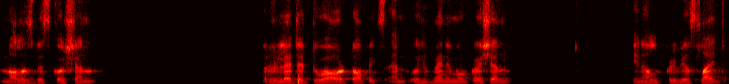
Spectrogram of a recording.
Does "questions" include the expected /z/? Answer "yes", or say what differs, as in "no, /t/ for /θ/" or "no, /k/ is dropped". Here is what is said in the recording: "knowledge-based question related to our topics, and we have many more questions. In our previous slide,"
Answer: no, /z/ is dropped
